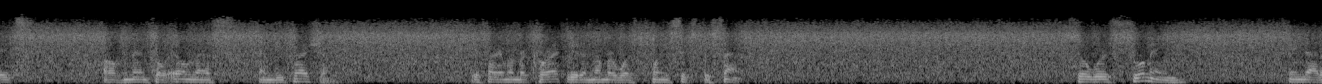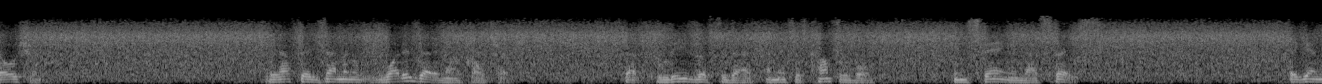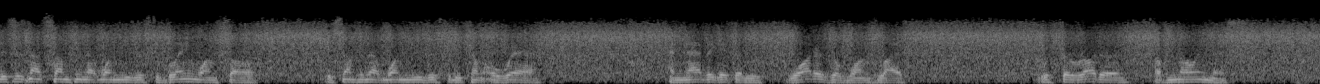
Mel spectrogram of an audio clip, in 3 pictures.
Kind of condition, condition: fault, sounds in the background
